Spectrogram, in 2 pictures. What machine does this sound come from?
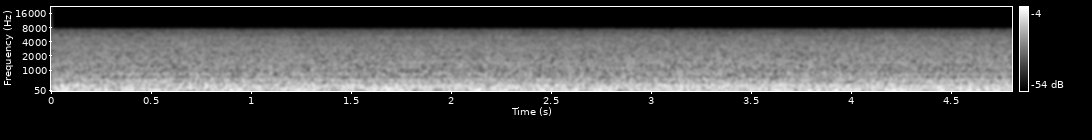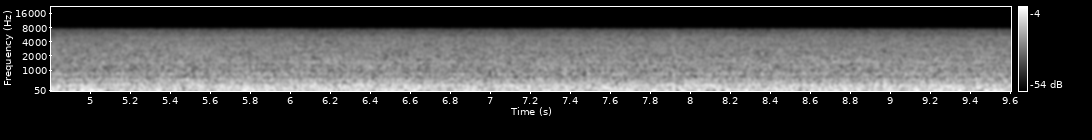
slide rail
